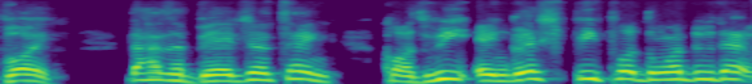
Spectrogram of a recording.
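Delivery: put-on Bajan accent. Retelling what you would say about getting into trouble at school in England, in a full Bajan accent. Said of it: "with a full Beijing accent".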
